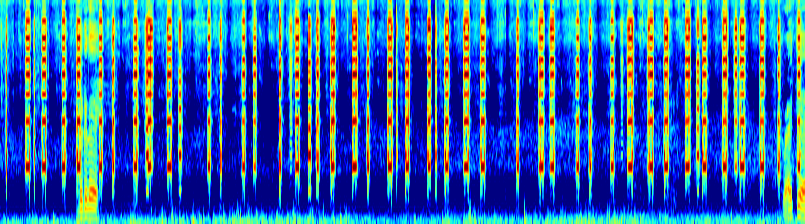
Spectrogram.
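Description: A Nokta Simplex metal detector sounds repeated short beeping tones in a park as it passes over a freshly buried coin, the pulses close and rhythmic over faint background rumble, with a brief spoken remark.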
